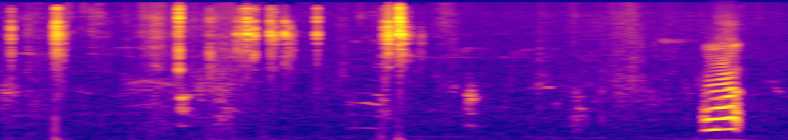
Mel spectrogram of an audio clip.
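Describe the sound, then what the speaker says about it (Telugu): Hens and small chicks on a farmland plot in Rowthulapudi cluck and peep in short, irregular bursts close by, ending with one louder drawn-out call, with some human voices faintly in the mix. "అక్కడ చిన్న కోళ్ళు ఉన్నాయి. చిన్న కోళ్ళు మీరే చూడవచ్చు."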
